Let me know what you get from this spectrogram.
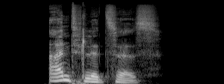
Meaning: genitive singular of Antlitz
- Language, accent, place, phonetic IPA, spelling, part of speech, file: German, Germany, Berlin, [ˈantˌlɪt͡səs], Antlitzes, noun, De-Antlitzes.ogg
